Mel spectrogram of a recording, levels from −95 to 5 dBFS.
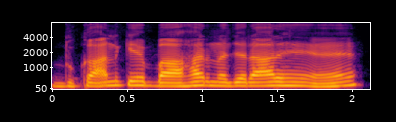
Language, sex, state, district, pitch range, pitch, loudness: Hindi, male, Jharkhand, Garhwa, 150-175 Hz, 160 Hz, -13 LUFS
